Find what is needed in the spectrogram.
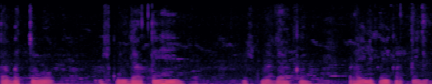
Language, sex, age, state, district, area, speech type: Hindi, female, 60+, Uttar Pradesh, Lucknow, rural, spontaneous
